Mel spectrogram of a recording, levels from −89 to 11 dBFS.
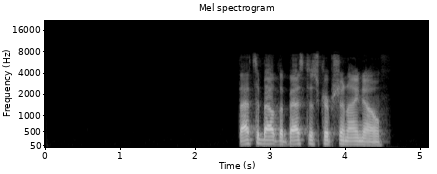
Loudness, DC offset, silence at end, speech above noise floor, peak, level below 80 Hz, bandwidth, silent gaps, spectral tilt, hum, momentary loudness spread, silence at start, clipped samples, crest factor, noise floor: -18 LUFS; under 0.1%; 0.6 s; 69 dB; -2 dBFS; -56 dBFS; 7.8 kHz; none; -7 dB/octave; none; 5 LU; 2.6 s; under 0.1%; 18 dB; -86 dBFS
